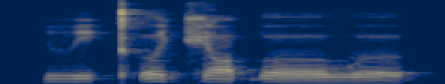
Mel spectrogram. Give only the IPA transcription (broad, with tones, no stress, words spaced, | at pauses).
βi˨kʼʊ˦ t͡ʃɔ˨ɓoː˨βʊ˨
